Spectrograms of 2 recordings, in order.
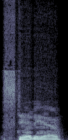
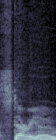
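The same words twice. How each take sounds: First: The word is said the old-fashioned dad way. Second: The word is said the usual way. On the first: "which dads often pronounce stereo" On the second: "how about the word uh, stereo"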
